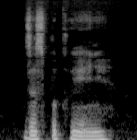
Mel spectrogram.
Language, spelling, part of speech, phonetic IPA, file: Polish, zaspokojenie, noun, [ˌzaspɔkɔˈjɛ̇̃ɲɛ], LL-Q809 (pol)-zaspokojenie.wav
